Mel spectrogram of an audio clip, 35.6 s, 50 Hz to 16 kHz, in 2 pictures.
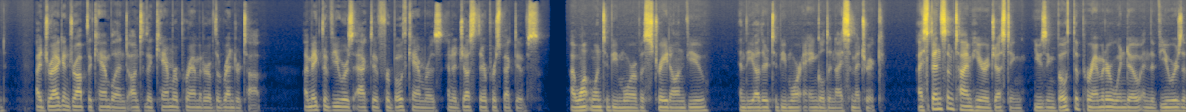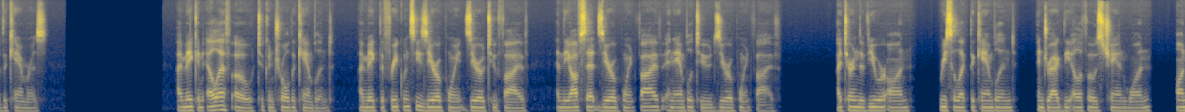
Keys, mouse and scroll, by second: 0.0 click, 1.0 click, 1.8 click, 2.1 click, 2.4 click, 2.6 click, 2.8 ctrl+s, 3.0 scroll, 9.7 8, 10.0 Return, 10.0 click, 10.9-16.6 typing, 10.9 click, 11.4 click, 11.8 click, 12.1 click, 12.8 click, 13.3 click, 13.4 ctrl+s, 13.6 click, 14.0 click, 14.5 click, 15.7 click, 16.3-16.9 scroll, 16.5 click, 16.8 ctrl+s, 17.0 click, 17.1 ctrl+s, 17.6 click, 18.1 right click, 18.1-18.6 scroll, 18.2 right click, 18.7 ctrl+s, 19.2 Tab, 19.9 click, 20.2-21.2 typing, 21.2 click, 22.3 scroll, 32.9 click.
